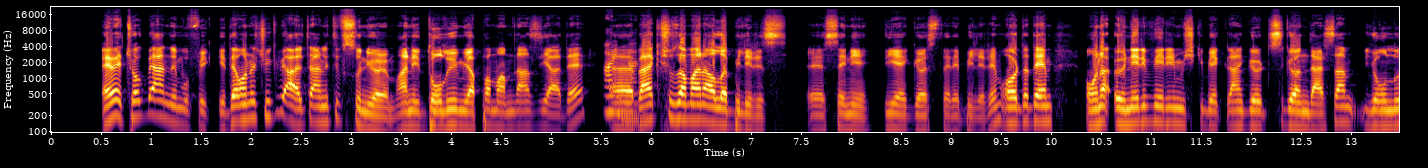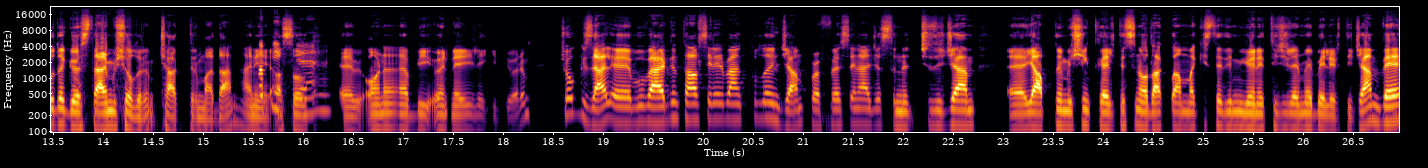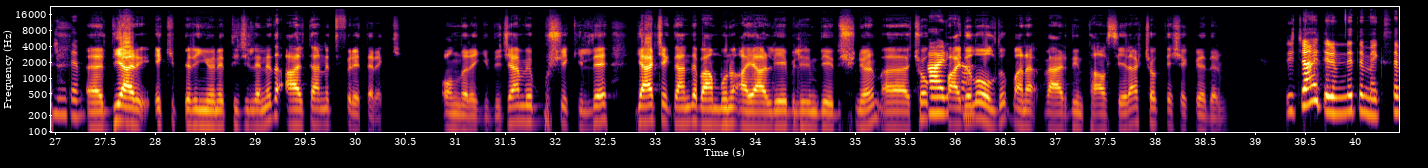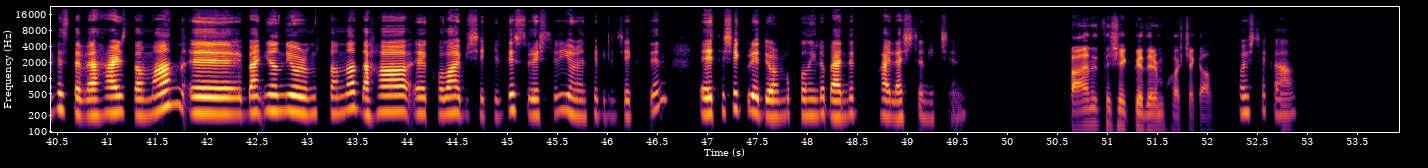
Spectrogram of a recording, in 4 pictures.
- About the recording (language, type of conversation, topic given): Turkish, advice, İş yüküm arttığında nasıl sınır koyabilir ve gerektiğinde bazı işlerden nasıl geri çekilebilirim?
- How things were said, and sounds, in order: other background noise; tapping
